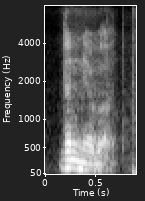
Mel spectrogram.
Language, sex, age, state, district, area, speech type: Hindi, male, 18-30, Rajasthan, Jaipur, urban, spontaneous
